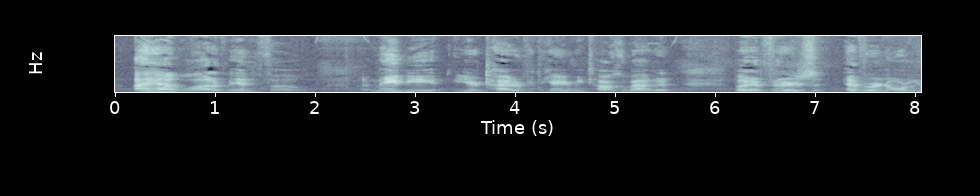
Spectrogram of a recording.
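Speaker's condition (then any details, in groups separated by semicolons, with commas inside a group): Brain injury; accident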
